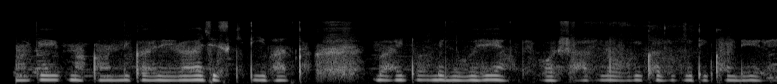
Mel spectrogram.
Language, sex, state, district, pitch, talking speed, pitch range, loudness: Hindi, female, Uttar Pradesh, Jyotiba Phule Nagar, 200 Hz, 195 wpm, 190-205 Hz, -35 LUFS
